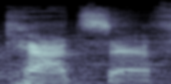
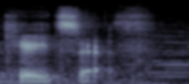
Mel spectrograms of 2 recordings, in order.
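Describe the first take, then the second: First: The first word has the vowel of 'cat'. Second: The first word has the vowel of 'Kate'. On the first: "Or a Cat Sith" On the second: "I say Kate Sith"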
